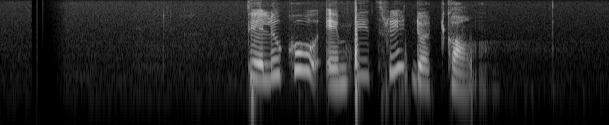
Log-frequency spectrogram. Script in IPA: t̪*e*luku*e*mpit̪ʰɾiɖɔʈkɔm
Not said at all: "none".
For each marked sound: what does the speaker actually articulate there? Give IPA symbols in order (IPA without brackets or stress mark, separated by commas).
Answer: e, e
